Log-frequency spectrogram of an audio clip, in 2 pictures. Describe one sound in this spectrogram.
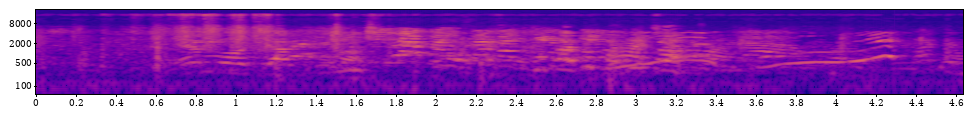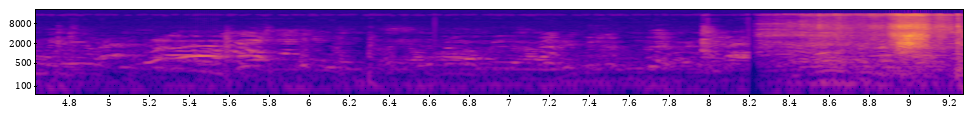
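Young boys shout and talk excitedly nearby.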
